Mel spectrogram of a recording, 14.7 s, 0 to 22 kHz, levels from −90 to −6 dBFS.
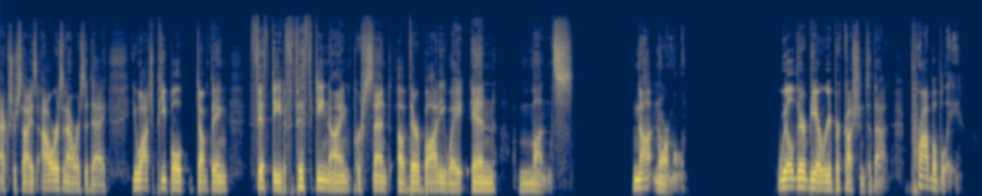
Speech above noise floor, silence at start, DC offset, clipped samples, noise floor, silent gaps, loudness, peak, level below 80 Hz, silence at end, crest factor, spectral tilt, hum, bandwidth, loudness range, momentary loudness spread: over 68 dB; 0 s; under 0.1%; under 0.1%; under -90 dBFS; 8.72-9.48 s, 10.33-11.60 s; -22 LUFS; -4 dBFS; -56 dBFS; 0.45 s; 20 dB; -5 dB/octave; none; 16 kHz; 5 LU; 11 LU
